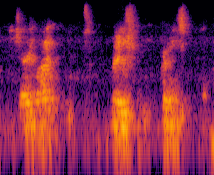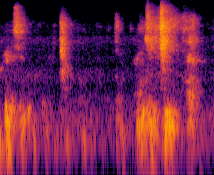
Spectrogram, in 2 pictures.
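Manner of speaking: soft, quiet, soft-spoken voice. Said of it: "Jay talked pretty, pretty soft".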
